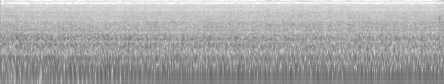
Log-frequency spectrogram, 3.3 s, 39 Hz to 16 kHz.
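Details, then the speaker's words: Freightliner Cascadia DD15 diesel, recently worked on, started before compression test and valve adjustment, check engine and ABS lights on: deep, even idle rumble, steady beat, no ticking or misses; oil pressure about 60 PSI, sounds good. "pretty good pretty consistent about 60 PSI I'm just going to round it up not a big deal the truck itself sounds really good I do like the way it sounds"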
